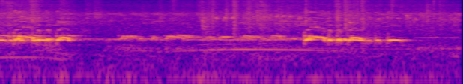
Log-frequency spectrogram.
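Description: A caged perkutut, or zebra dove, coos nearby in clear, rhythmic trilled phrases, soft and steady. A louder run of coos comes near the end, and there are faint background noises.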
